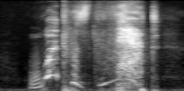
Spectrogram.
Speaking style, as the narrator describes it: Bella shrieks

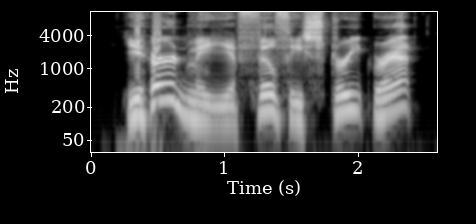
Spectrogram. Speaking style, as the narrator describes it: Charles said, laughing

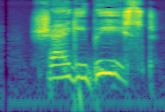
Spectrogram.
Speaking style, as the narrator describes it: it growled

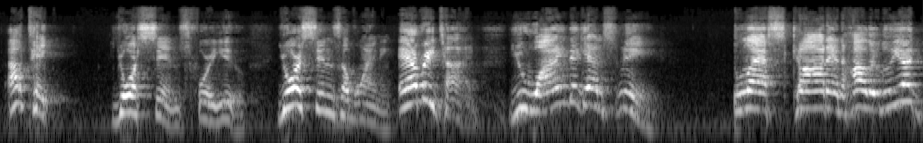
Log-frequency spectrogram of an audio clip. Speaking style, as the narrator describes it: Jesus said

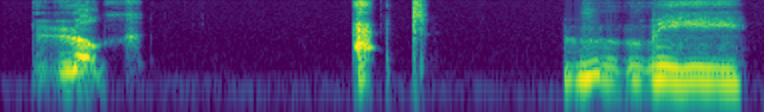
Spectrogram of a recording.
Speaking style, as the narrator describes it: he whispered

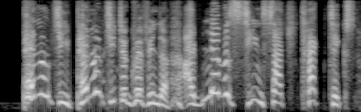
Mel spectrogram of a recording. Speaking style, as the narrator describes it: Madame Hooch screeched

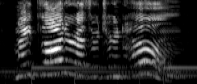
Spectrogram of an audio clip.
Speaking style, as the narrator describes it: The queen then joyously shouted throughout town

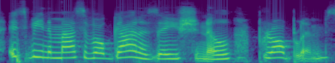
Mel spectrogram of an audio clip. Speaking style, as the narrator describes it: sighed Mr

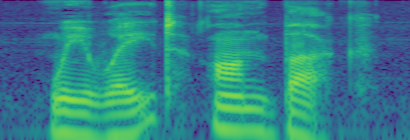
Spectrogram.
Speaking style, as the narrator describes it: Rogers said

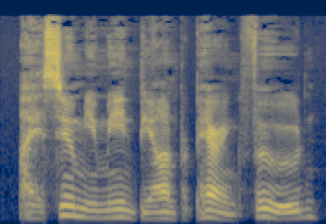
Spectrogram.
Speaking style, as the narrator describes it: Ilse sighed

